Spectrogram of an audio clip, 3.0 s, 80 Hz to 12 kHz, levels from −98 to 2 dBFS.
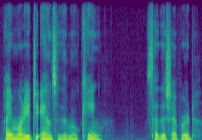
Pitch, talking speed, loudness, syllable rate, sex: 185 Hz, 215 wpm, -17 LUFS, 6.3 syllables/s, female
